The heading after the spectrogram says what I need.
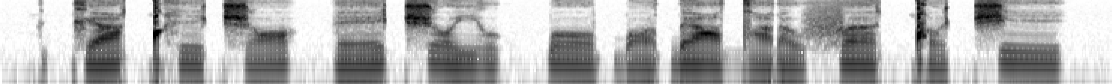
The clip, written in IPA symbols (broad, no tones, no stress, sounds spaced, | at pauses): kʲ ɑ ǃʰ i t͡ʃ ɔ | e t͡ʃ o j u k͡p o ɓ ɔ ɗ ɛ dˤ e ɾ u f ɜ ǃ o t͡ʃ i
